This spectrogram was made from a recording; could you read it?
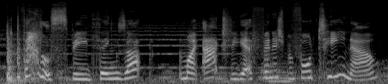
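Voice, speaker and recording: A woman's voice: high-pitched, animated, normal speed, loud music behind the voice. An actress playing a chatty, practical teenage witch in a video game, casual and matter-of-fact. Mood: casual, mildly put-upon. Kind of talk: scripted video game cutscene acting.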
